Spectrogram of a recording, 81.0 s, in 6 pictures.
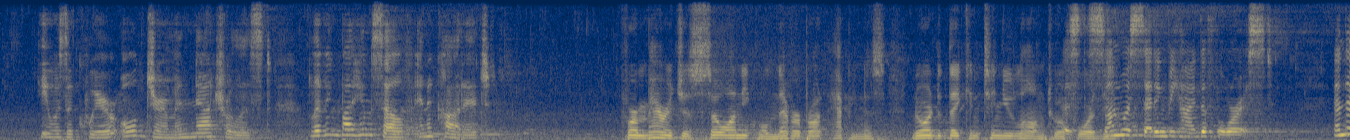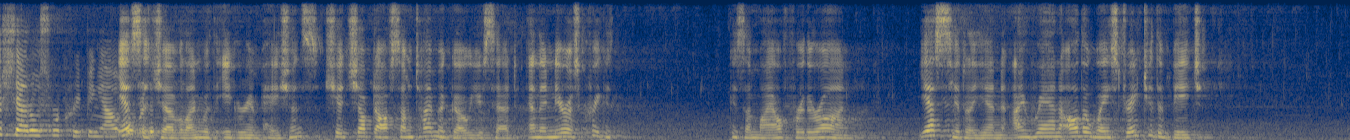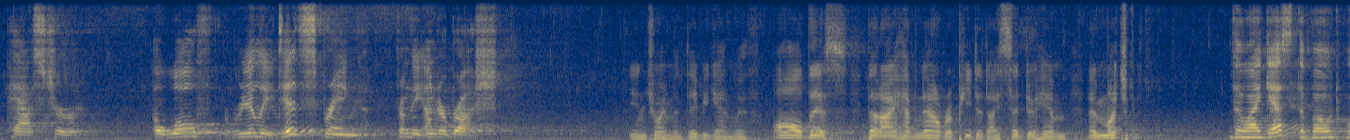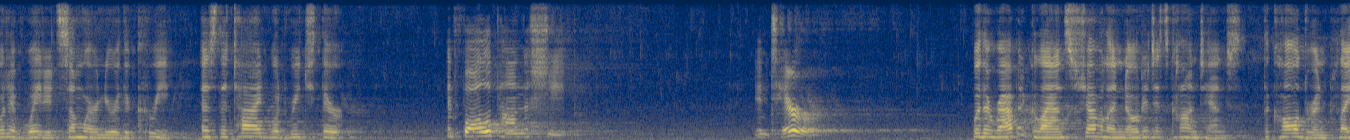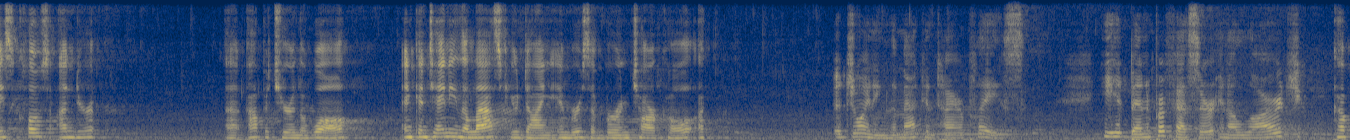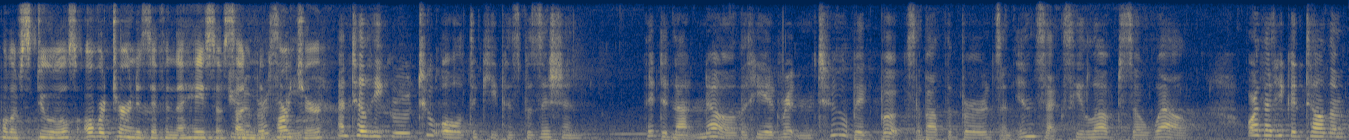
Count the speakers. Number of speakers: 4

